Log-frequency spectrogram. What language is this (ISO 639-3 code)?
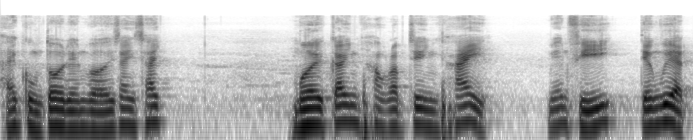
vie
